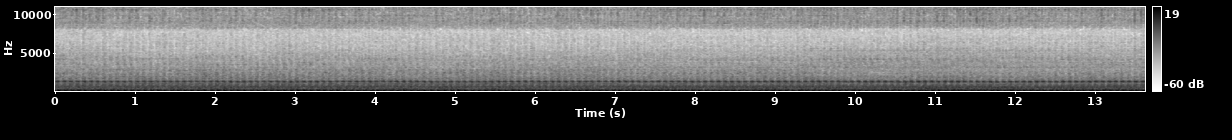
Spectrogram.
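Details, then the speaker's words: Belarus 250 tractor, 2-cylinder air-cooled diesel, sat for years, running again; deep steady chug about four beats per second, no misses; normal running after repair. "all right we got it back running I am tickled I'm tickled for the guy"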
